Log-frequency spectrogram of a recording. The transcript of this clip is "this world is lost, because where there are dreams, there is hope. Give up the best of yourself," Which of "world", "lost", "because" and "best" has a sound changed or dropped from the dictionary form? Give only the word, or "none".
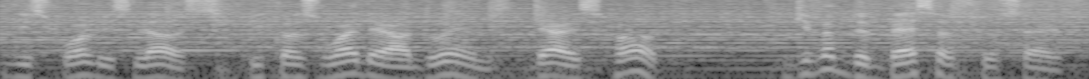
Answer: none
